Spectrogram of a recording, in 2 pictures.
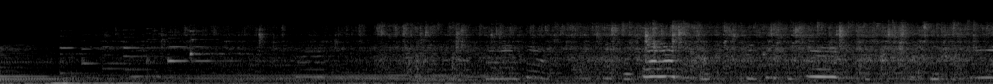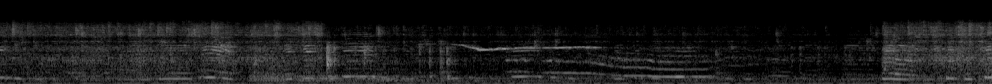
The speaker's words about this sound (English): She is humming an impossibly annoying tune in the shower. I'm actually going to stop the recording now so I can sample this tune.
